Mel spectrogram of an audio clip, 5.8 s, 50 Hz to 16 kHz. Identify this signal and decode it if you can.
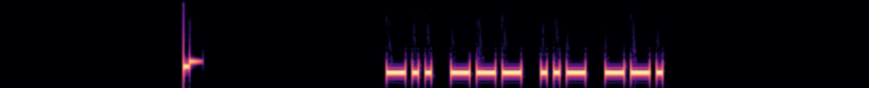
Morse code, heard as a keyed tone, about 28 wpm, 700 Hz. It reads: DOUG
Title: USA Common Names - Max 5 Letters - 28wpm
